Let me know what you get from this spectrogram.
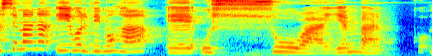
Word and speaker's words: Ushuaia: Eh, Ushuaia, que se escribe así, Allá, estando en Ushuaia, me enteré que se pronuncia Ushuaia, no Ushuaia, ¿vale?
